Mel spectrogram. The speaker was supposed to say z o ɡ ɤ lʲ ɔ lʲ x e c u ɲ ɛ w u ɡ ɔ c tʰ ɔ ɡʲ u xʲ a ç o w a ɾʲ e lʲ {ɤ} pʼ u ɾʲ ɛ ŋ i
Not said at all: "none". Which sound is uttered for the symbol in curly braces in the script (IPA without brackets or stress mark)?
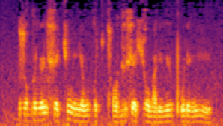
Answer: ɯ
